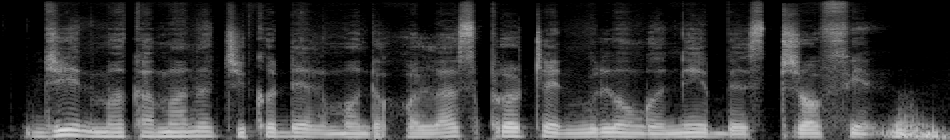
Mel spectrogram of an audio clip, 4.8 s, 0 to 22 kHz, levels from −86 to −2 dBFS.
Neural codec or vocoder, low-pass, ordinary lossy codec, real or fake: codec, 44.1 kHz, 2.6 kbps, DAC; none; none; fake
